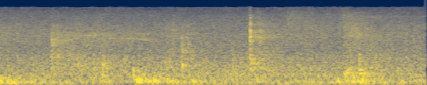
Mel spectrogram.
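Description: Quiet room tone with three faint, short ticks.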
